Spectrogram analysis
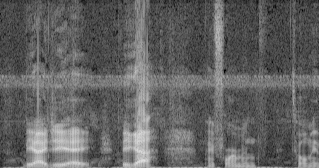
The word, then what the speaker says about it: biga: And by the way, I was just informed that the pronunciation in Tagalog for the beam is biga, B-I-G-A, biga.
